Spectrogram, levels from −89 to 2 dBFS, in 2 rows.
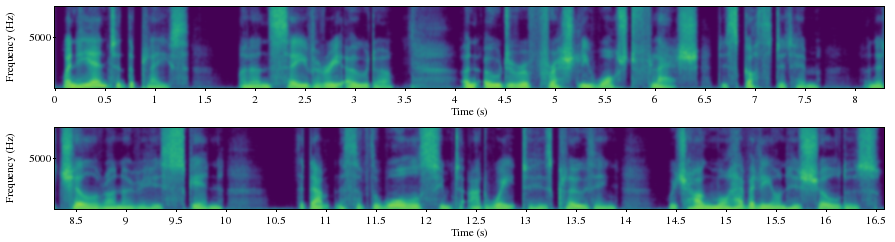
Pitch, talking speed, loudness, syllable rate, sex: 165 Hz, 150 wpm, -20 LUFS, 4.5 syllables/s, female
